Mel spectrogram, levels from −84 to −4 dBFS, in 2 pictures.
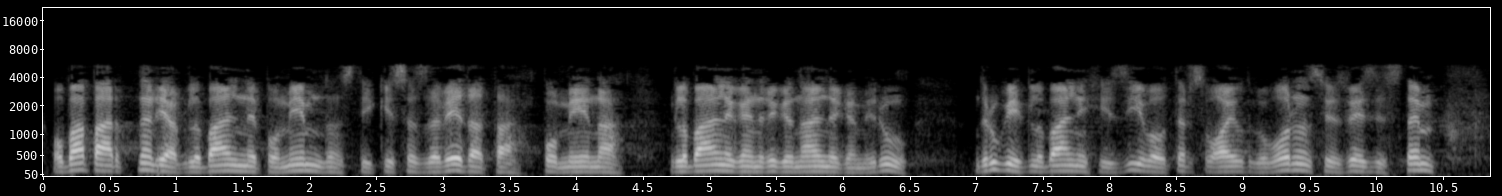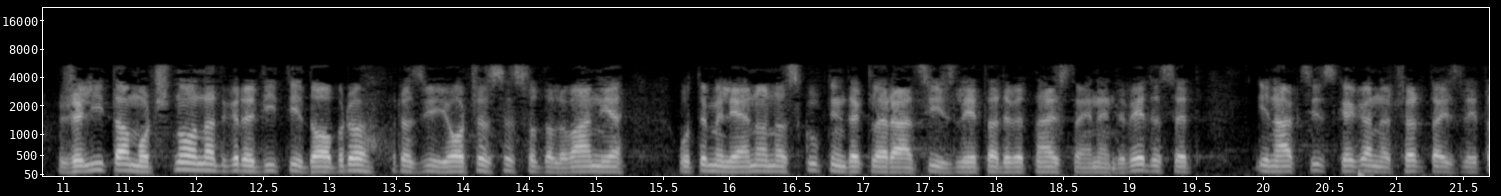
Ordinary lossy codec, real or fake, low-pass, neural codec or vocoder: AAC, 48 kbps; real; 5.4 kHz; none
